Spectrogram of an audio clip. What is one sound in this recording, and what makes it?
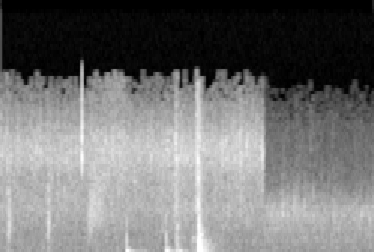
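A door opens with a thump.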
